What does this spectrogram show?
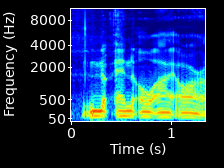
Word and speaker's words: noir: But the thing is that I go to It's definitely noir. I b one day. No army is black and white. Normy. N O I R.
